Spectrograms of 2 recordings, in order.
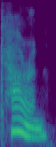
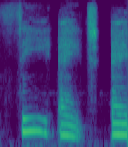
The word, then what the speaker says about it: Charon: It's just as you described it, only your pronunciation is a little off. The name you heard wasn't Karen. It was C-H-A-R-O-N.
